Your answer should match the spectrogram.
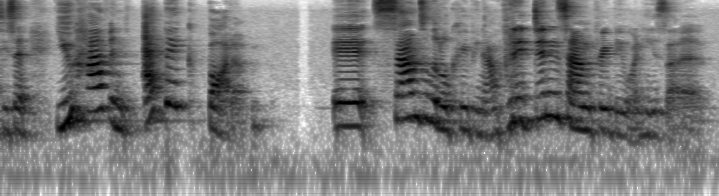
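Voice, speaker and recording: A woman's voice: fairly high pitch, pushed and bright, full character voice. A woman playing a brash teenage girl, echoey room. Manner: boastful, emphatic, teen slang. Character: brash, cocky thirteen-year-old girl admiring herself. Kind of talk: comic stage monologue. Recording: roomy echo, distant mic, faint noise.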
